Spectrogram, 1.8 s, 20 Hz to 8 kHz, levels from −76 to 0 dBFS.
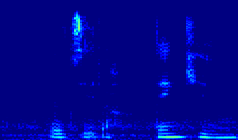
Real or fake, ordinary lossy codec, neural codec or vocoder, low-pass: real; none; none; 7.2 kHz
